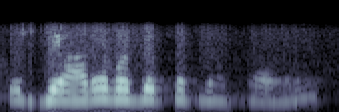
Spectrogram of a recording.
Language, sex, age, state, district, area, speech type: Hindi, female, 30-45, Uttar Pradesh, Varanasi, rural, conversation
